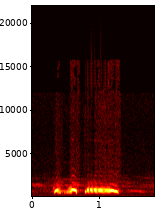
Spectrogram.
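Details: Spotted dove cooing to challenge and call, thổ voice style, loud and clear. Two quick hooted notes are followed by a drawn-out, faintly vibrating coo that slides down at its close, then silence.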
